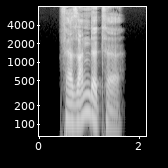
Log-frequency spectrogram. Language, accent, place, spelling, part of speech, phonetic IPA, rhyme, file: German, Germany, Berlin, versandete, adjective / verb, [fɛɐ̯ˈzandətə], -andətə, De-versandete.ogg
- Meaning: inflection of versanden: 1. first/third-person singular preterite 2. first/third-person singular subjunctive II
